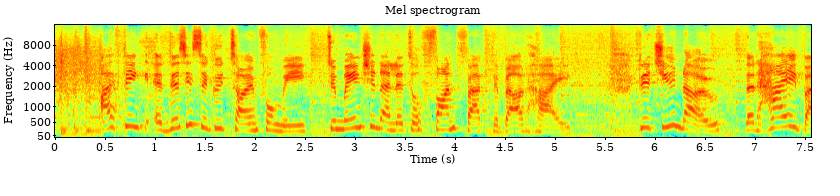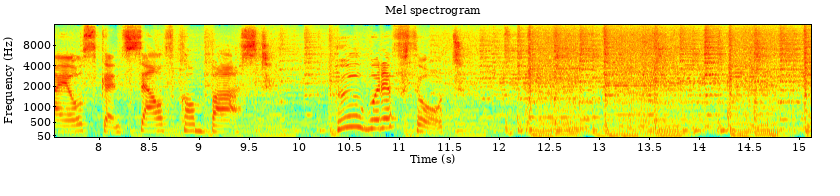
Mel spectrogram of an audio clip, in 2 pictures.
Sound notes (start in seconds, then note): 0.6 narrating; 12.4 upbeat music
